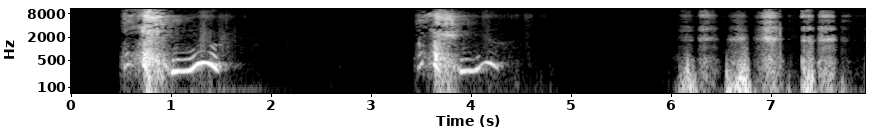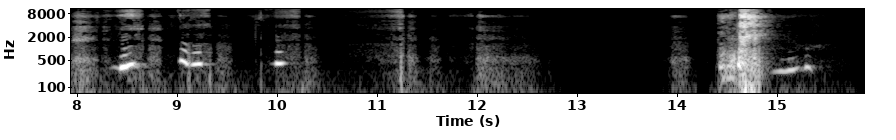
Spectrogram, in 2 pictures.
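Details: Female with a head cold, congested nose, after sniffing a tiny bit of black pepper: rapid run of sneezes with gasping breaths between, then more loud sneezes. Nonstop sneezing fit.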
